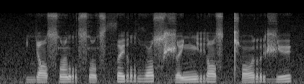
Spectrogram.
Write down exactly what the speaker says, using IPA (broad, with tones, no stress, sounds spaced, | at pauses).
ʎ i˩ sˤ ə̃˩˧ r sˤ ɛ̃˩ sˤ θ ɪ˧˥ r ðˤ ʊ˧˥ sˤ ʒ ɪ˩˧ ɲ r i˧ sˤ cʰ ɔ˩˧ r ʒ ɪ˧˥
